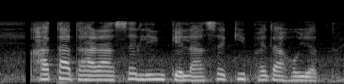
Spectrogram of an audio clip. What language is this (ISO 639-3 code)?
mai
